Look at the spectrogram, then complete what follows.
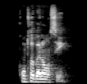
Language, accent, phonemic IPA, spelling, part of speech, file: French, France, /kɔ̃.tʁə.ba.lɑ̃.se/, contrebalancer, verb, LL-Q150 (fra)-contrebalancer.wav
- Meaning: to counterbalance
